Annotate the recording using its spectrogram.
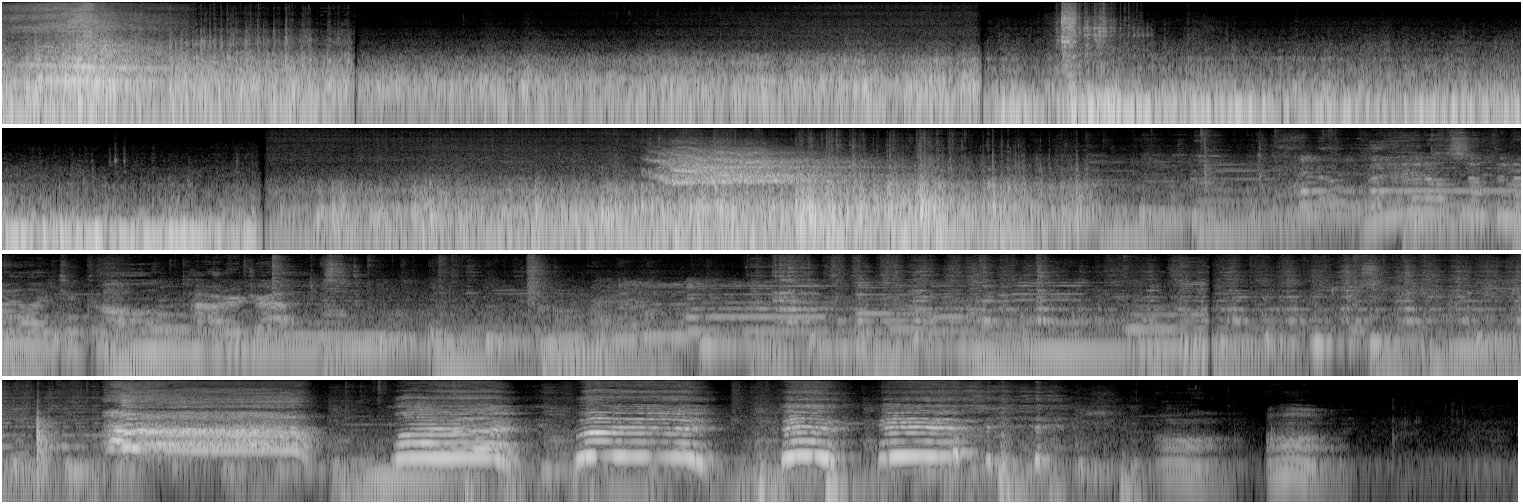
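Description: Car engine running at the tailpipe, with a dense low rumble that rises in pitch as it revs near the middle. After that, music takes over, with a loud pitched voice near the end.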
